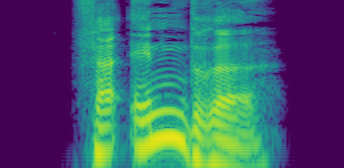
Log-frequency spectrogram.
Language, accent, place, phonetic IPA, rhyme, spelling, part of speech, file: German, Germany, Berlin, [fɛɐ̯ˈʔɛndʁə], -ɛndʁə, verändre, verb, De-verändre.ogg
- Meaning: inflection of verändern: 1. first-person singular present 2. first/third-person singular subjunctive I 3. singular imperative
